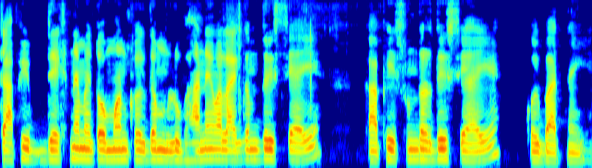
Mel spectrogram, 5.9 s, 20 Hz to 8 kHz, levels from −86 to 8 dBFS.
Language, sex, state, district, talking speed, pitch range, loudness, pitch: Hindi, male, Uttar Pradesh, Deoria, 235 wpm, 120-135 Hz, -20 LUFS, 130 Hz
